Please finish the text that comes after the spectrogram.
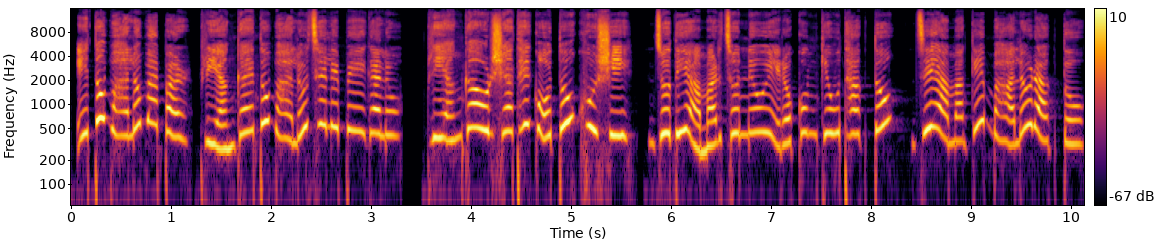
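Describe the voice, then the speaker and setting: A woman voicing a kind, self-effacing young sister in a cartoon, speaking in a gentle, earnest way. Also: extremely high pitch, lively intonation, normal speed, dry recording, studio quality. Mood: wistful. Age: young adult. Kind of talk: cartoon dialogue.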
